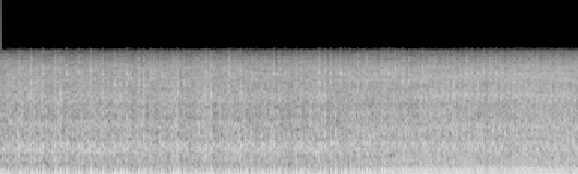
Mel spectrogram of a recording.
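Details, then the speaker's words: Harley-Davidson Evolution Sportster after a carburetor fix, started cold on choke: steady, even V-twin lope at idle with no misses, knocks or rattles; runs smooth and healthy. "Okay, well that sounds a lot better."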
